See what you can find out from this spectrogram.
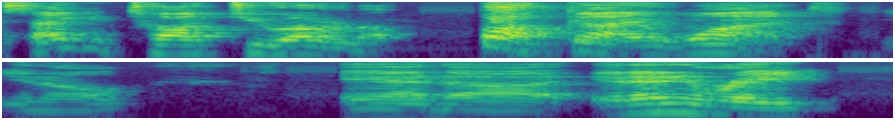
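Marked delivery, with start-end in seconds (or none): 0.1-2.0 put-on heated, angry yell, pitched up. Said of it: "and I'm yelling".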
